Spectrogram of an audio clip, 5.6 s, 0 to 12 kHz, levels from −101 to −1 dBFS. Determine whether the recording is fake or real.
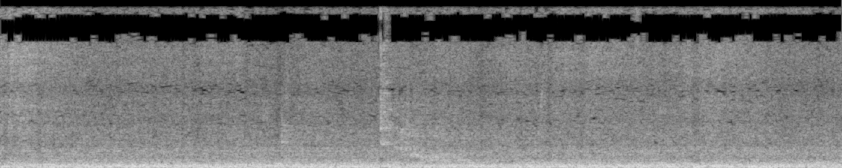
real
